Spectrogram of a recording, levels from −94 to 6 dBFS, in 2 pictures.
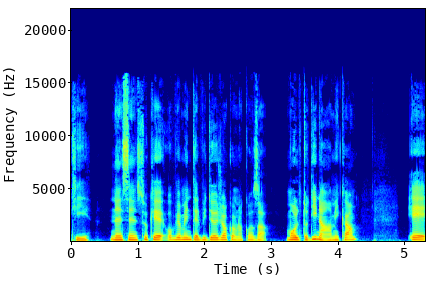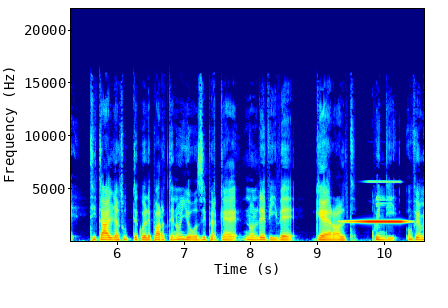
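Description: At 9.29 s a loudspeaker feedback squeal takes over and runs until 10.47 s. A microphone is picking up the speaker it drives, and at 1.9 kHz the loop gain has passed unity, so that frequency feeds on itself. It swells over about half a second to roughly 10 dB above the speech. On a spectrogram it shows as a bright, thickening horizontal line at 1.9 kHz, and the waveform's envelope balloons accordingly.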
